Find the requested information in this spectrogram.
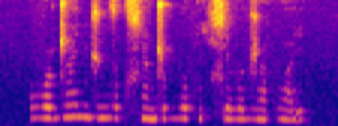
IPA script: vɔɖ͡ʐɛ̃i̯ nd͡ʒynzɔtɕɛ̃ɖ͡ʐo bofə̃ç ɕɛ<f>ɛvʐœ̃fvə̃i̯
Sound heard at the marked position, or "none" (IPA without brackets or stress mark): v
